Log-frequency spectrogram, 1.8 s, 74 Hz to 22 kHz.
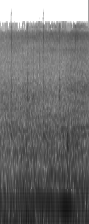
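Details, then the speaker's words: Jeep WJ Grand Cherokee 4.7 V8 after fixing a high idle (idle air control code, possibly P0462) and the gasket. Steady low rumble at a stop, with rpm holding normally and no hunting or surging. "the gasket is working it's going to empty now where it should be and the rpms they stay good"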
